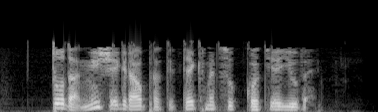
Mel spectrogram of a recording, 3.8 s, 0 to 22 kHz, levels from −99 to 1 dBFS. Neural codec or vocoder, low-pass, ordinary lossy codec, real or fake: codec, 44.1 kHz, 7.8 kbps, Pupu-Codec; 19.8 kHz; AAC, 16 kbps; fake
